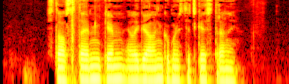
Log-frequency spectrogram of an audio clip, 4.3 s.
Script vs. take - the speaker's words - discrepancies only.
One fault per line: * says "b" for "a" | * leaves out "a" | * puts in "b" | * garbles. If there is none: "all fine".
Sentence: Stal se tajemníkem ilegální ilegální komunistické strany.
* leaves out "ilegální"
